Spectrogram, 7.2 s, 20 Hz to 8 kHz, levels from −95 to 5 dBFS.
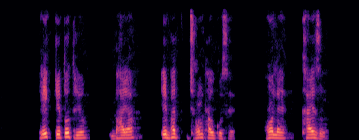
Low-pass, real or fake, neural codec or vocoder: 7.2 kHz; fake; vocoder, 44.1 kHz, 128 mel bands, Pupu-Vocoder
